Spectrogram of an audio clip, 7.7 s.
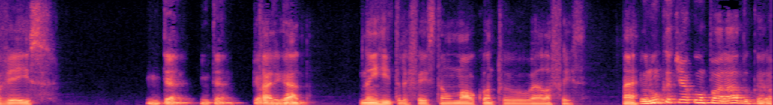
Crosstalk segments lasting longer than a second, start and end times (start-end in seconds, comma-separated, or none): none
